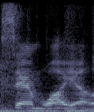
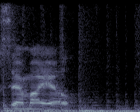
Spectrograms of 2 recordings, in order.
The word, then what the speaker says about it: Samael: I'm saying Samuel instead of Samael.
